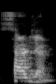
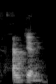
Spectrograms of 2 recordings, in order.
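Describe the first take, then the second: First: The last vowel falls between 'a' and 'o'. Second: The last vowel sounds like 'e'. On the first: "সার্জান বা জন এর মাঝামাঝি যেটা আছে" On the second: "এটা সার্জেনও ব্যবহার হয়"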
